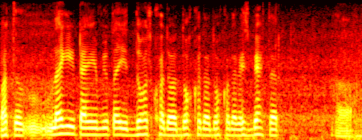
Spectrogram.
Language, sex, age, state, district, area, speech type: Kashmiri, male, 18-30, Jammu and Kashmir, Ganderbal, rural, spontaneous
